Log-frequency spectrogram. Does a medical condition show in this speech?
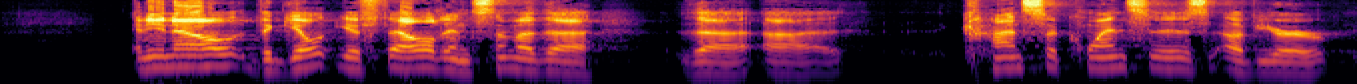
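No.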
